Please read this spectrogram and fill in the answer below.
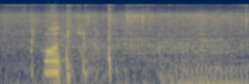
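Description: A man says one short word, over a low rumble that swells near the end and a few faint clicks.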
